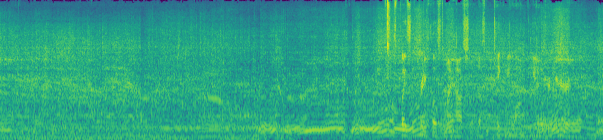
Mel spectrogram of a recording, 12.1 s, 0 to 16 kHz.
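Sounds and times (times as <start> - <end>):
two-stroke motorcycle engine: 0.0 - 12.0.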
